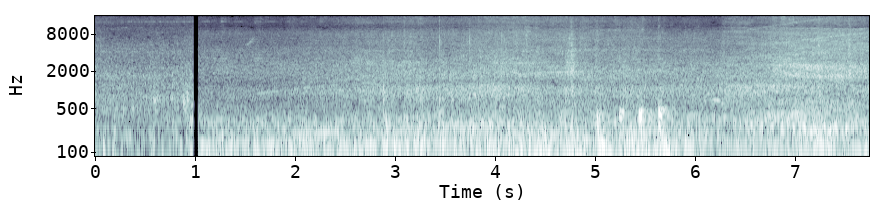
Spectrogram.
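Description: Cars drive by on the road.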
